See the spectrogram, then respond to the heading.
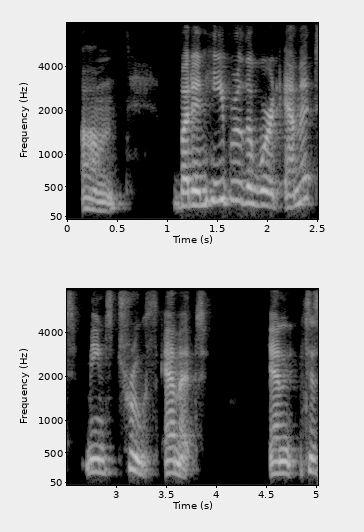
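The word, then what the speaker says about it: אמת: But in Hebrew, the word emet means truth, emet. And to spell that in English is E-M-E-T.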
